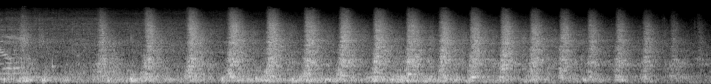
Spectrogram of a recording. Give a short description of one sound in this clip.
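Train wheels clack rhythmically over the rails, quickening.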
